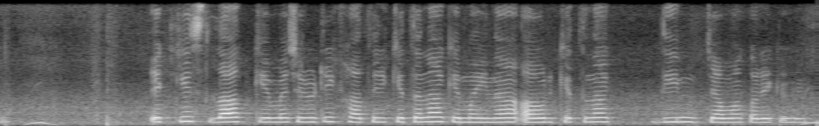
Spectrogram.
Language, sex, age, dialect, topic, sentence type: Bhojpuri, female, 18-24, Southern / Standard, banking, question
